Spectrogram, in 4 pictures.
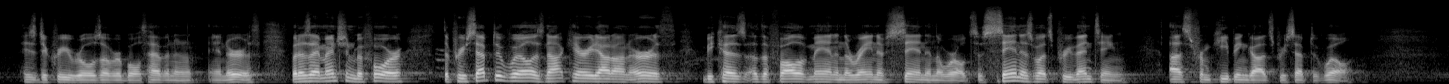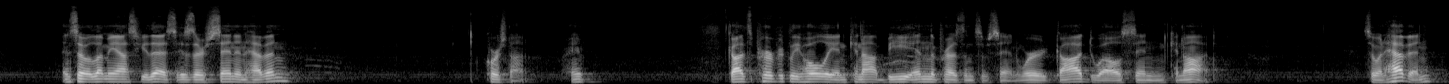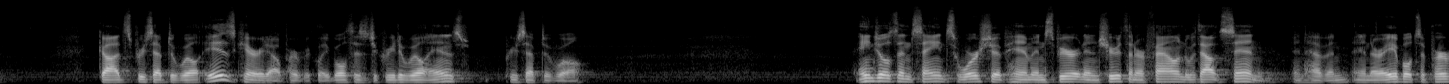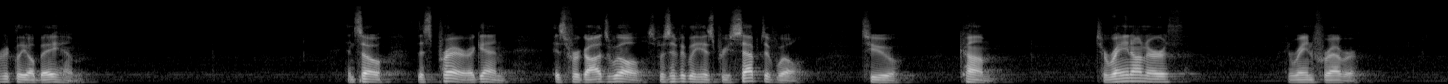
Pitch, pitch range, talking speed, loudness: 115 Hz, 105-130 Hz, 150 wpm, -22 LUFS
